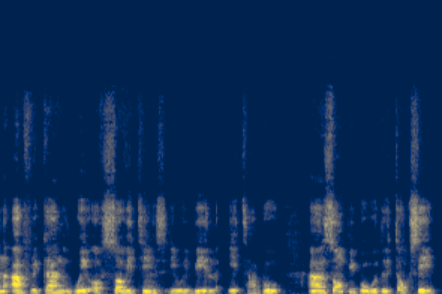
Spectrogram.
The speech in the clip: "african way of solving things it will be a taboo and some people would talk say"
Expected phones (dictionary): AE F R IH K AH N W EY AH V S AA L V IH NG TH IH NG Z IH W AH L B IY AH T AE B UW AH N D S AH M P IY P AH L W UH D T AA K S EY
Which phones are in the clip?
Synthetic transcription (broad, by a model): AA F R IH K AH N W EY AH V S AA V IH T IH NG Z IH W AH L B IY AH T AE B UW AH N S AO M P IY P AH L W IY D T AA K S EY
